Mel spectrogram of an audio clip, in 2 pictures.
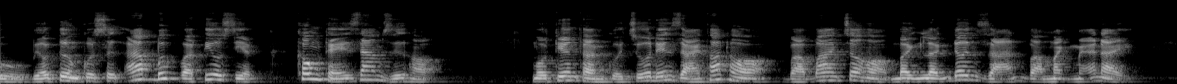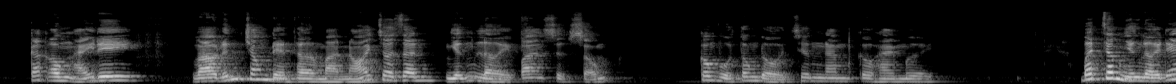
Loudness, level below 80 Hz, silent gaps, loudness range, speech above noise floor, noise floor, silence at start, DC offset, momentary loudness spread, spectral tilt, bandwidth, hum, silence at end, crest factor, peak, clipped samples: -23 LUFS; -72 dBFS; none; 7 LU; 50 dB; -72 dBFS; 0 s; under 0.1%; 11 LU; -5.5 dB/octave; 12 kHz; none; 0 s; 22 dB; -2 dBFS; under 0.1%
